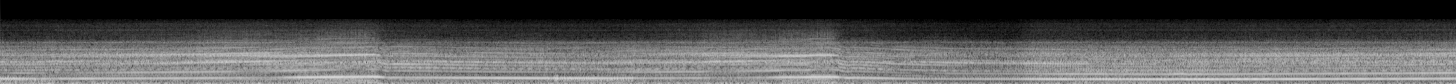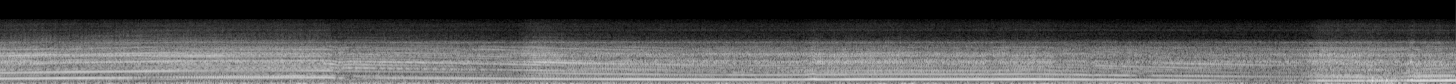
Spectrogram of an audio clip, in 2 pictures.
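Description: Honda Fireblade's inline-four engine running hard on a race track, its pitch climbing and then dropping sharply about 4 and 8 seconds in and again around 18 seconds, as on gear changes. It then falls gradually for several seconds, dips in loudness near the end and picks up again as the throttle opens.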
